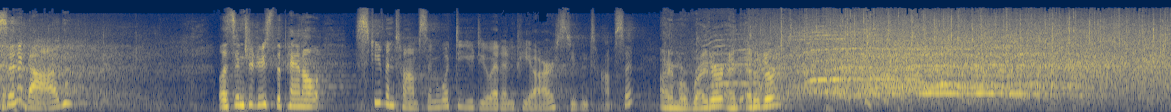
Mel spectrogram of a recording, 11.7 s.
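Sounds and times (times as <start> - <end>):
speech: 0.0 - 0.9, 2.2 - 8.1
audience applause and cheering: 6.7 - 11.6.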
